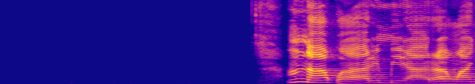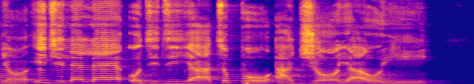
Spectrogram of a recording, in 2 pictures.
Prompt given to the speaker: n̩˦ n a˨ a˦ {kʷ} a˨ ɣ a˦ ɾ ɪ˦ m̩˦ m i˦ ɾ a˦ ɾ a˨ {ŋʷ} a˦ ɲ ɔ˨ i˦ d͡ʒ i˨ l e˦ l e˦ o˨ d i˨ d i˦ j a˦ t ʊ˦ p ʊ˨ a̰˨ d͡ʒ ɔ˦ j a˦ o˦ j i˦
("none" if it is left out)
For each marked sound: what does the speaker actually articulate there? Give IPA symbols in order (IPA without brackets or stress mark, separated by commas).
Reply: kʷ, ŋʷ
